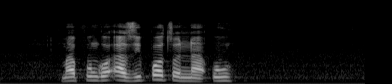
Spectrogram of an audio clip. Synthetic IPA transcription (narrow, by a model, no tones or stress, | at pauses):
mapfuŋɡɔʔazʷipʼɔt͡sʼɔnaʔu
